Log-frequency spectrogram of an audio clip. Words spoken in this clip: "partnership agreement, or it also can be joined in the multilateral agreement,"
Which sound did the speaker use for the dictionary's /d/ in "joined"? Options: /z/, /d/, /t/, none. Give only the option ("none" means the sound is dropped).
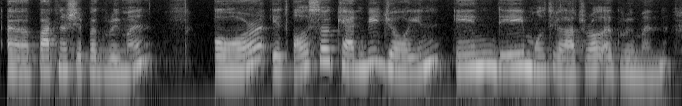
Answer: none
